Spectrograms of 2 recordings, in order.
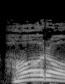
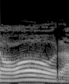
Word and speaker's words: عار: و در کلمه عار عین الفره به معنای ننگ اگر به هی دوچمه تلفظ شود هار به معنای سگ دیوانه.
